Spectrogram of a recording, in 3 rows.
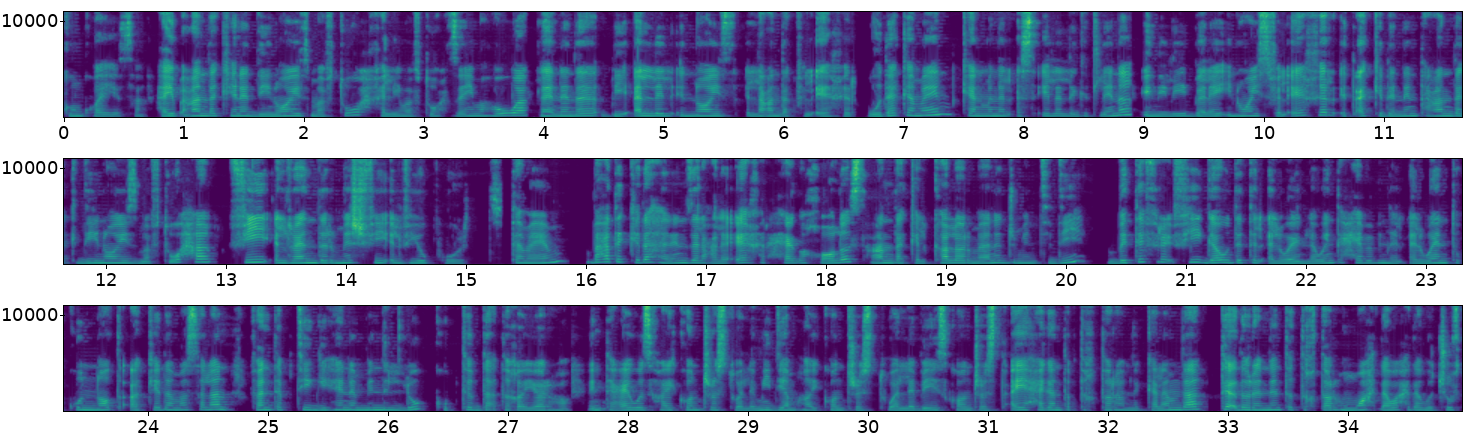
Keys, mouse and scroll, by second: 15.3-15.8 scroll down 1, 15.8 click, 15.8-16.6 scroll down 5, 16.6-17.3 scroll down 1, 17.3-19.5 scroll down 2, 25.9-34.9 drag.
